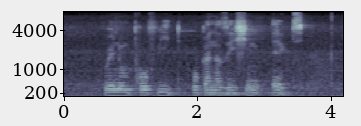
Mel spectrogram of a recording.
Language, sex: Zulu, male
